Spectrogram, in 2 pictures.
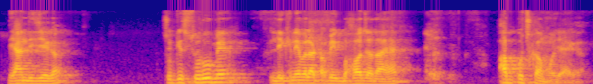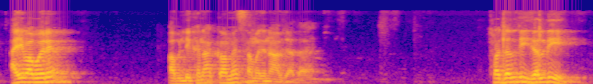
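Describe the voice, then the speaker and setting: A male chemistry tutor, lecturing a class, repeating himself and urging students to write, with joking dialect asides. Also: mid-range voice. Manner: coaxing and repetitive, keeps urging students to write; banters and jokes with the class in dialect. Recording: echoey classroom.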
